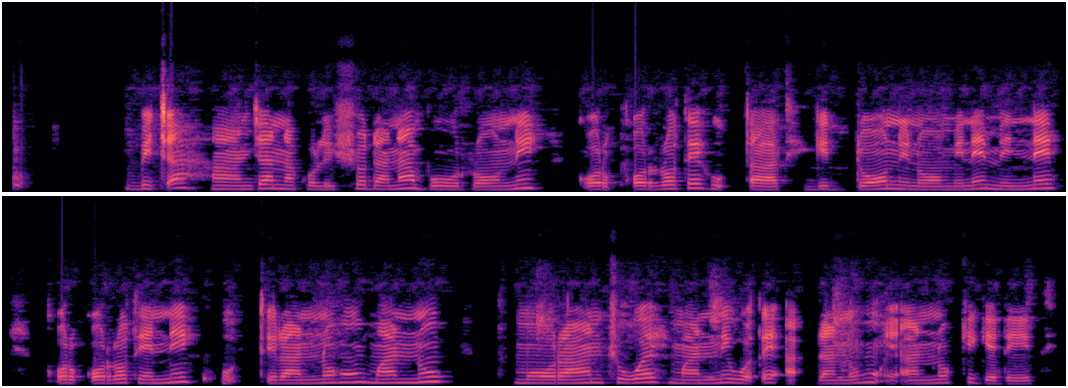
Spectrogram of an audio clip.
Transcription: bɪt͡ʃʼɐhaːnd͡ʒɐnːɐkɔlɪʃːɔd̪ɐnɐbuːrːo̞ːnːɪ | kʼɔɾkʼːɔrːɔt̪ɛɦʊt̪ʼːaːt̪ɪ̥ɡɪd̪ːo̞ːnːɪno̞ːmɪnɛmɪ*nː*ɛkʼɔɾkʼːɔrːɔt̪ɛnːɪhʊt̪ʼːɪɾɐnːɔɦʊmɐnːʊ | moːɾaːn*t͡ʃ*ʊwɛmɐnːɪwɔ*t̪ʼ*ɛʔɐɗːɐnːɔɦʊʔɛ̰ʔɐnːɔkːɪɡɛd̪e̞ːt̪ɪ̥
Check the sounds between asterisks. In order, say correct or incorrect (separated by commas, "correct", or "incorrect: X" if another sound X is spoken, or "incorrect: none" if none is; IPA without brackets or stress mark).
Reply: correct, correct, correct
